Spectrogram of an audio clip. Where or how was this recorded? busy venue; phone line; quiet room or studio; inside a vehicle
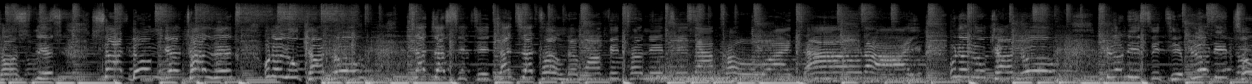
busy venue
